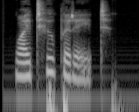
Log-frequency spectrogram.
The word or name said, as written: vituperate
